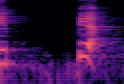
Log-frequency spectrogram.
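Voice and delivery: प्या said as one crisp syllable, half प flowing into या; modeled syllable. Shown as a demonstration. Teacher models प्या for the children. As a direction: model प्या clearly for the class. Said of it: "तो इस प्रकार हम क्या बोलेंगे?".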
